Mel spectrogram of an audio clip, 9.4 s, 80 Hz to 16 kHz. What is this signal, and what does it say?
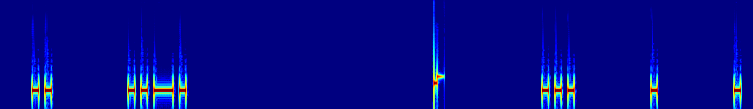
Morse code, heard as a keyed tone, about 15 wpm, spaced as for 7 wpm, 700 Hz. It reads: IF SEE
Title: 4x Character Spacing - Top 200 Words - 15wpm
